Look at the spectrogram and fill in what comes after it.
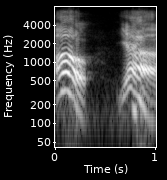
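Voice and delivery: high, loud, eager tone. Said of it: "he's like".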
